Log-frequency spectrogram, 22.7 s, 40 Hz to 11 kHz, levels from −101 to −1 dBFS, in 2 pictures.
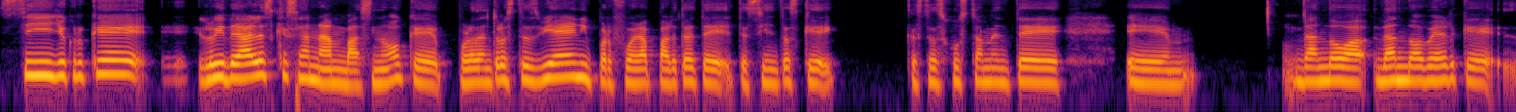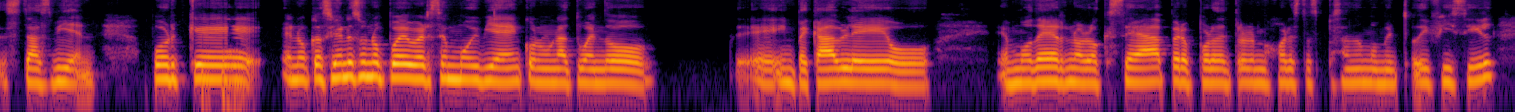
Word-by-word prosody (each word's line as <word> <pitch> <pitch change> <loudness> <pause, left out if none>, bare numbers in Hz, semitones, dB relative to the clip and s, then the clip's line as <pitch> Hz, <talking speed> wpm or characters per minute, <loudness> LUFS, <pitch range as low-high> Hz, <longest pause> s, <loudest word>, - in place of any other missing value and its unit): Sí, 255 -1 +5
yo 250 - +4
creo 245 -1 -3
que, 270 0 +3
eh, 210 +1 -21
lo 205 +3 +4
ideal 225 0 +7
es 255 -1 +1
que 250 - -4
sean 215 -4 +1
ambas, 165 -3 +1
¿no? 195 +6 -1
Que 175 -6 0
por 220 -6 -4
adentro 180 +3 +1
estés 200 -1 -1
bien, 230 +3 +4
y - - +2
por 185 -2 -3
fuera 175 +1 0
aparte 175 +1 -1
te 175 -2 -1
te 170 - -7
sientas 175 +2 -5
que 175 - -4 0.5
que - - -7
estás 175 +1 -6
justamente, 180 -1 -1 0.4
em, 165 -2 -2 0.7
dando 195 +1 +2
a 180 - +3
dando 195 0 +3
a - - +2
ver 200 +2 0
que 185 -4 -2 0.2
estás 175 -2 -4
bien. 180 -2 -4 0.4
Porque, 210 - +1
en 205 -1 -2
ocasiones, 225 +3 +2
uno 235 -2 +4
puede 225 -1 +6
verse 215 0 +2
muy 205 -1 +1
bien 190 -1 -1
con 185 - -4
un 180 0 -2
atuendo, 175 0 -1 0.6
eh, - - -6
impecable, 175 0 +2
o, 150 -1 -2 0.5
eh, - - -7
moderno, 180 0 +1
lo 170 - -1
que - - -21
sea, 185 0 +1
pero 185 -3 0
por 175 +1 -3
dentro, 175 +1 -5
a - - -4
lo 175 - -5
mejor, 175 +1 -6
estás 170 0 -11
pasando 175 +2 -9
un - - -4
momento 170 -1 -6
difícil. 185 +6 -4
185 Hz, 175 wpm, -25 LUFS, 175-210 Hz, 0.7 s, ideal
